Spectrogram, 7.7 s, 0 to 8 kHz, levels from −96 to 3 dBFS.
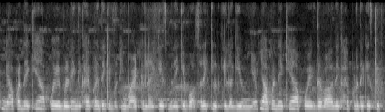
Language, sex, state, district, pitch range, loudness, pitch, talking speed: Hindi, female, Jharkhand, Jamtara, 240-255 Hz, -21 LUFS, 245 Hz, 255 wpm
